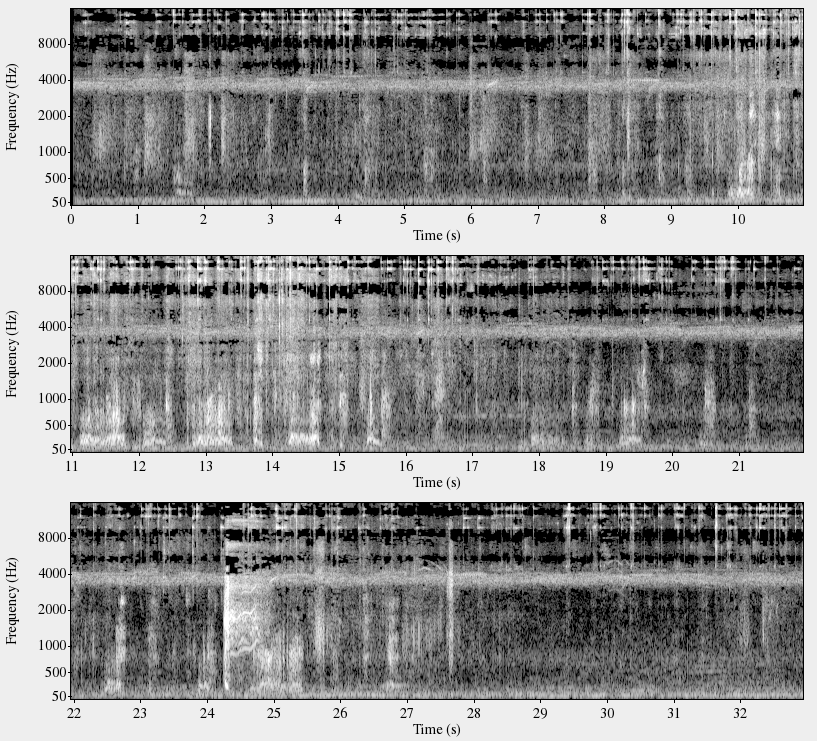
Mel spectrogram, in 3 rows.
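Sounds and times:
dog growling playfully: 9.6s - 15.8s, 17.8s - 19.6s, 22.4s - 22.8s, 23.8s - 25.7s.

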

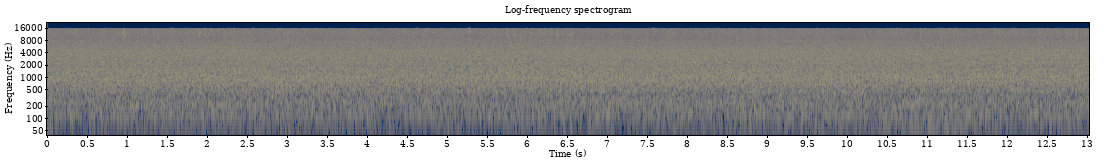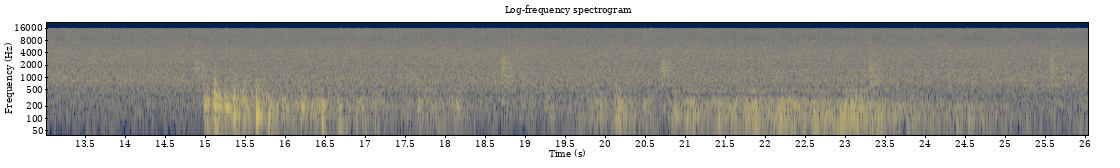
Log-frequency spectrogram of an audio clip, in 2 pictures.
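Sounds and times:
heavy rain: 0.0s - 26.0s
thunderclap rumbling: 15.0s - 24.9s.

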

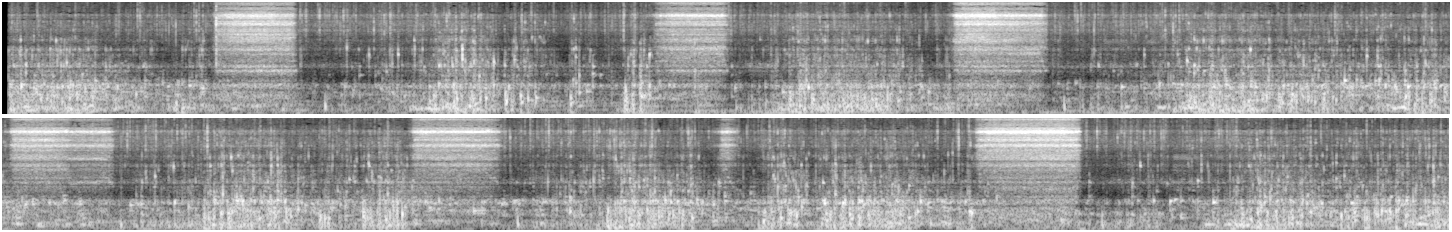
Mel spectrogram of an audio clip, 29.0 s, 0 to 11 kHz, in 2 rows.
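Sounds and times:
exhaled air bubbling: 0.1s - 28.9s
regulator hissing inhale: 2.1s - 3.2s, 6.5s - 7.4s, 9.4s - 10.6s, 14.6s - 15.8s, 18.6s - 19.6s, 21.6s - 22.0s, 24.2s - 25.4s.

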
